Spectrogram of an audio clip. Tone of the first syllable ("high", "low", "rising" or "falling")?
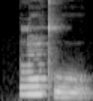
high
